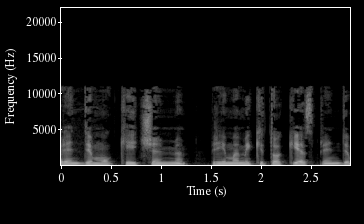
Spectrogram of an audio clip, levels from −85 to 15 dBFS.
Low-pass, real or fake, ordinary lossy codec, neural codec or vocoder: 14.4 kHz; real; MP3, 48 kbps; none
